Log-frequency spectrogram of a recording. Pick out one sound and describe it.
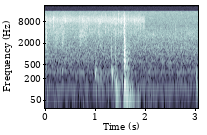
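A door opens and shuts with a thud.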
